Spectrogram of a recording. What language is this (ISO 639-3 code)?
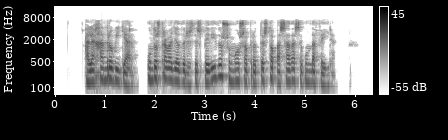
glg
